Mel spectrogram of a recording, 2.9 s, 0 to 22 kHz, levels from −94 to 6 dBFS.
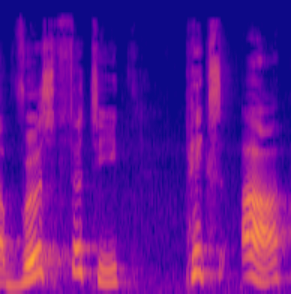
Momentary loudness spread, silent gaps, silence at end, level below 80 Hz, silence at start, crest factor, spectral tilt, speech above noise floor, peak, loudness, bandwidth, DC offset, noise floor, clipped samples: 13 LU; none; 0.05 s; -72 dBFS; 0 s; 18 dB; -4.5 dB/octave; 38 dB; -10 dBFS; -27 LUFS; 16.5 kHz; under 0.1%; -65 dBFS; under 0.1%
